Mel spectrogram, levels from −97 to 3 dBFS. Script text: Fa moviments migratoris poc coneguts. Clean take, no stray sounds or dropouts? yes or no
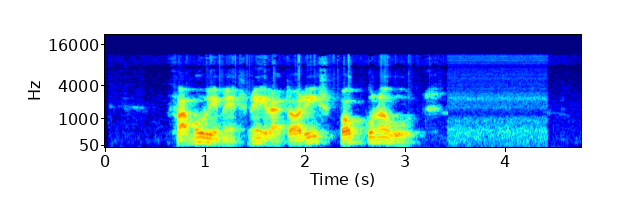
yes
